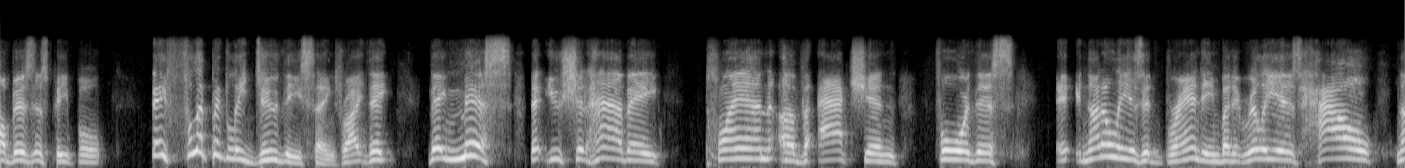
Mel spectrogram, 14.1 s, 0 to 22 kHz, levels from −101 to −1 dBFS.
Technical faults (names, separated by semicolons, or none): Opus voice compression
